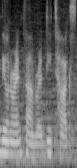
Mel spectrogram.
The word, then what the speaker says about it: dtocs: owner and founder at detox and this is spelled non-traditionally just like the word iPhone making it cool d t o CS because it sounds cool but it means it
